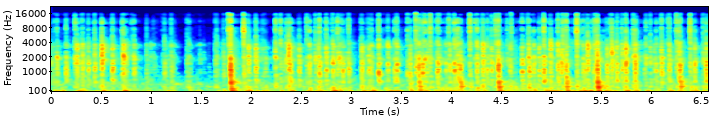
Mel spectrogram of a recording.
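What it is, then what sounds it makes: Plastic mechanical keyboard being typed on. Fingertips of both hands type continuously on a SteelSeries Apex 7 TKL mechanical keyboard with red linear switches, plastic keycaps and a metal top plate. A dense, uneven stream of short, bright plastic clacks and taps rolls on for the whole clip, with a brief lull around the first second and occasional louder keystrokes.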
